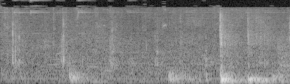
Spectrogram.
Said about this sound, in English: So you super notice this big black carriage with a big V-E, like in silver letters on the side of it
